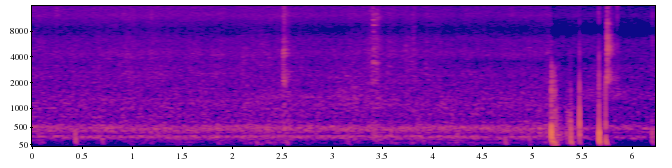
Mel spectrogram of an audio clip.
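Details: Honey bees buzzing while a hive is being removed: a steady, low droning hum throughout, with a few sharp knocks and clicks near the end.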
